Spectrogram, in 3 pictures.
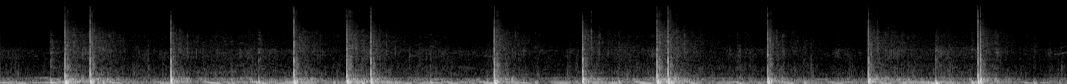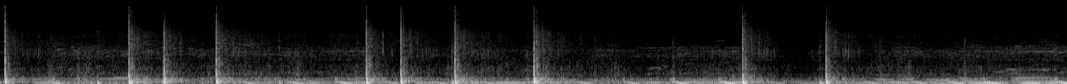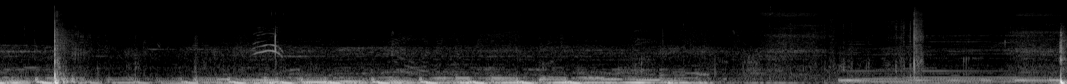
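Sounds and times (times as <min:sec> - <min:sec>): continuous low rumble: 0:00.0 - 0:32.0
fireworks bursting with sharp bangs: 0:00.2 - 0:17.0, 0:17.8 - 0:20.7, 0:21.7 - 0:22.6.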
